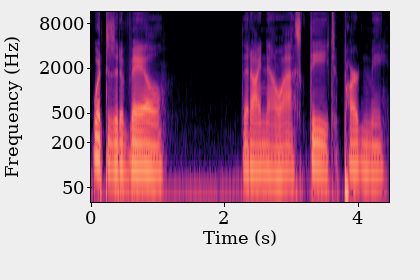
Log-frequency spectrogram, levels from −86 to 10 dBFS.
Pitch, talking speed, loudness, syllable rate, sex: 95 Hz, 160 wpm, -19 LUFS, 4.2 syllables/s, male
